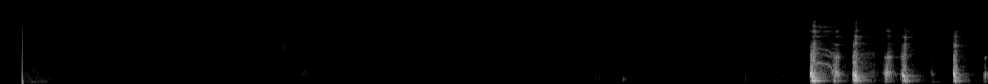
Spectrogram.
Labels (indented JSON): {
  "expert_labels": [
    {
      "quality": "good",
      "cough_type": "unknown",
      "dyspnea": false,
      "wheezing": false,
      "stridor": false,
      "choking": false,
      "congestion": false,
      "nothing": true,
      "diagnosis": "upper respiratory tract infection",
      "severity": "mild"
    }
  ],
  "age": 56,
  "gender": "male",
  "respiratory_condition": false,
  "fever_muscle_pain": false,
  "status": "healthy"
}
